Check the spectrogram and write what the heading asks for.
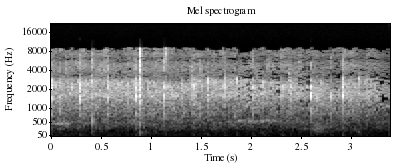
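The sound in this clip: A church audience applauding to welcome people: dense, steady clapping with scattered sharper claps throughout, and no voices standing out.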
